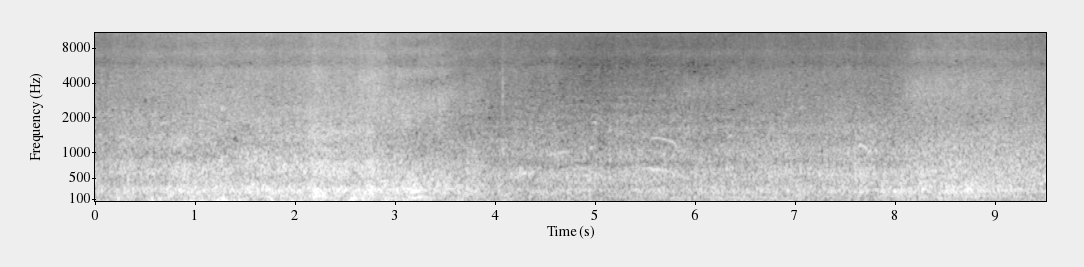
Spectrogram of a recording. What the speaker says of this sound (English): The ocean is right here for you.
